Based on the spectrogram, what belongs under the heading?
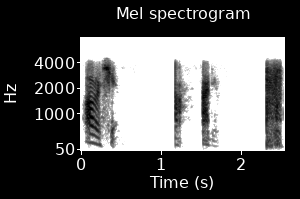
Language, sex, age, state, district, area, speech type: Sanskrit, female, 60+, Tamil Nadu, Thanjavur, urban, conversation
